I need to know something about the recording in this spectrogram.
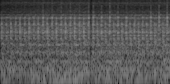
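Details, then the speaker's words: Old two-cylinder alcohol-burner-heated Stirling engine, cleaned and bearings oiled after showing resistance: fast, even whirring patter with steady rhythm, no catching or rubbing, speeding up as it heats; running smoothly. "no just beginning this is gonna get faster I see it slowly speeding up first phone imagine how hot it's getting boy gets hot"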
